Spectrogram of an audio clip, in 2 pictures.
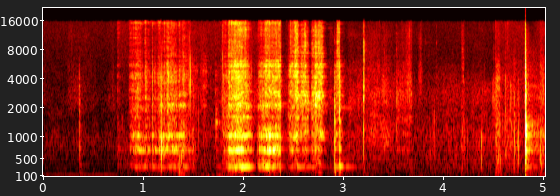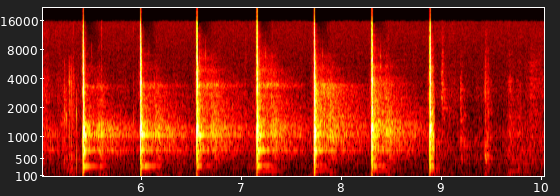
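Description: Wooden mallet striking a log in a steady rhythm, about eight blows a little over half a second apart, each with a hollow wooden ring. Before the blows there is a denser stretch of knocking and ringing from the same wood.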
